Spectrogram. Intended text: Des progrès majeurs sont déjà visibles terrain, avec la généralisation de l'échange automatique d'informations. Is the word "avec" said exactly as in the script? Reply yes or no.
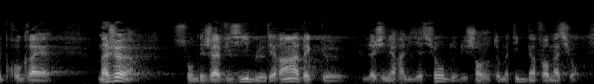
yes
